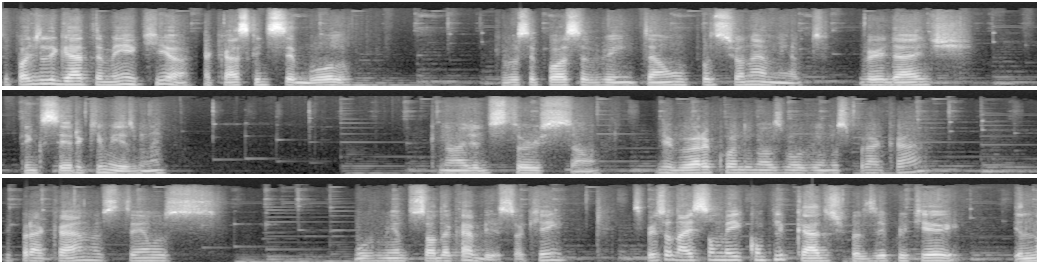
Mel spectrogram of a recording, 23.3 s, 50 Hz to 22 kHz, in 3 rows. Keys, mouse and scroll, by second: 0.8 click, 1.4 scroll up 1, 4.9-11.9 drag, 4.9 scroll up 1, 10.8 scroll down 1, 11.0-12.4 right drag, 11.9-12.4 scroll up 1, 13.1 click, 13.9-23.2 drag.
